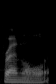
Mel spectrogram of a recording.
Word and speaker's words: Fresnel: Or is that like Fresnel and the S is silent?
